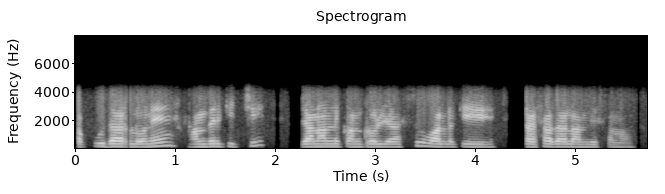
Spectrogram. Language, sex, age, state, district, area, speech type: Telugu, male, 18-30, Andhra Pradesh, Guntur, urban, conversation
